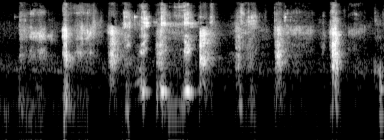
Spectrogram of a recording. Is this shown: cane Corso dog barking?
yes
